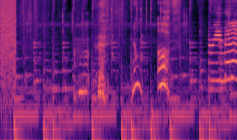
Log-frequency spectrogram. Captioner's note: groaning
